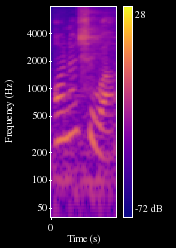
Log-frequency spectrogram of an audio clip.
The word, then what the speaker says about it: Anasua: तो करण जौहर ने बोला था कि ऑनशुआ. आई was like Sir, oh my god, how are you taking my name so properly? Because that is my pronunciation.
